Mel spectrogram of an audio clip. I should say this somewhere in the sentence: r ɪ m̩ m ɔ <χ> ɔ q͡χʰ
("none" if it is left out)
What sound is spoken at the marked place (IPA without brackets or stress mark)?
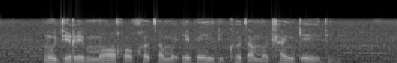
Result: χ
